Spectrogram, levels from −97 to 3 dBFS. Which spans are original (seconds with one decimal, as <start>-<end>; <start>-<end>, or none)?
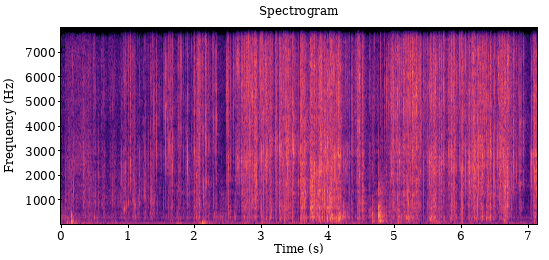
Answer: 0.0-3.1; 4.1-4.8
